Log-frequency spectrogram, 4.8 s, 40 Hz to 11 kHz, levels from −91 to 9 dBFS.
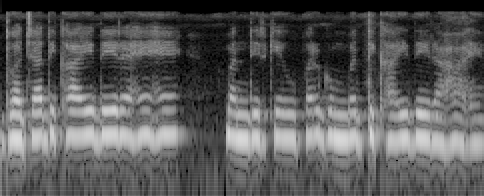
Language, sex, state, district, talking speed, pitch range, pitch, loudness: Hindi, female, Jharkhand, Jamtara, 160 wpm, 205-225 Hz, 215 Hz, -15 LUFS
